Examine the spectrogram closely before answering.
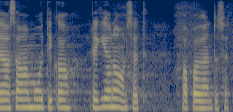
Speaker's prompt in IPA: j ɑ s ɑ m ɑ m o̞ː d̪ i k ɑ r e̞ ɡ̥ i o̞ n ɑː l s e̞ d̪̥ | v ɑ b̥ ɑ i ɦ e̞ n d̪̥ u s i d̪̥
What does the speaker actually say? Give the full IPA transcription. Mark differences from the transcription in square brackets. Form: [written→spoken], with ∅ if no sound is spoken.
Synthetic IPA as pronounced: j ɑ s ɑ m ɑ m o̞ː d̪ i k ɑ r e̞ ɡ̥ i o̞ n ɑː l s e̞ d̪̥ | v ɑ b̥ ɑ [i→y] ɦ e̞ n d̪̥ u s [i→e] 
